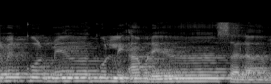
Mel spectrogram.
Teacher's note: اگر آپ نے سلام پہ رکنا ہو تو پھر من کل امر سلام اخفا کریں گے اور سلام لام کو لمبا کریں گے اور میم پہ رکیں گے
